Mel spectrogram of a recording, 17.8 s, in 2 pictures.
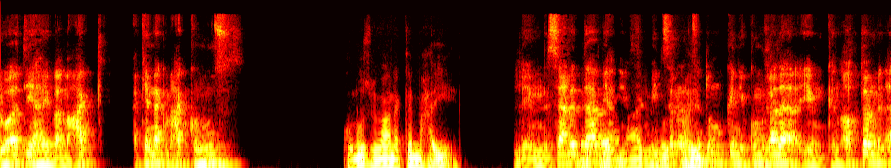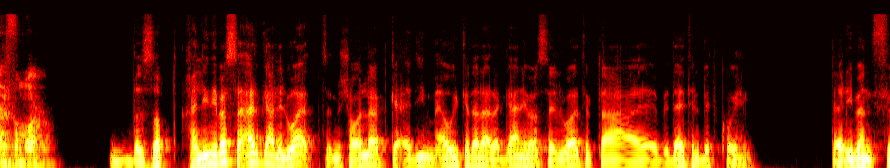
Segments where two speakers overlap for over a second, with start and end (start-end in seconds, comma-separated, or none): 5.8-7.2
